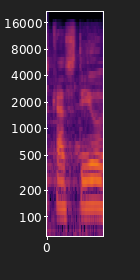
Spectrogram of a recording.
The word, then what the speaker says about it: Castillo: yes ma'am Paradigm commercial group and thanks for pronouncing the last name right it is Castillo III and thanks for having me today yeah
